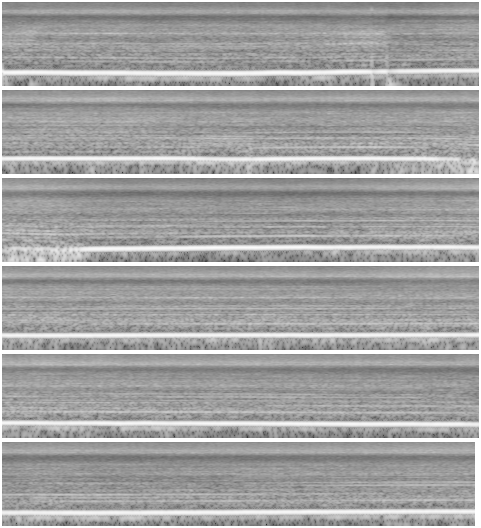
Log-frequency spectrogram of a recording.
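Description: Snowmobile engine running steadily at trail speed, heard from the sled itself. About nine seconds in its pitch and level dip briefly, then pick back up to the same steady note.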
